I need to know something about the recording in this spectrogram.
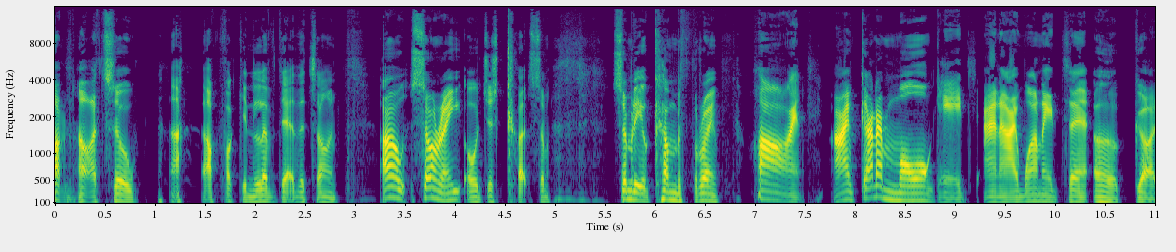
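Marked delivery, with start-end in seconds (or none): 6.9-10.3 slow, irritating, annoying voice. Mocking a caller on the line, imitating an annoying caller voice. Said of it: "You can't be doing your fucking voice".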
